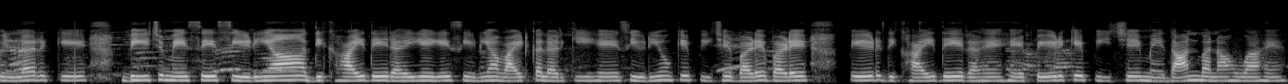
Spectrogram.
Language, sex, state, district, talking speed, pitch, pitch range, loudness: Hindi, female, Bihar, Purnia, 160 wpm, 180 Hz, 175-190 Hz, -21 LUFS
